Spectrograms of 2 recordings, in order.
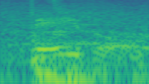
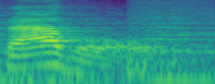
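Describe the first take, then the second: First: It does not sound like the word babble. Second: It sounds like the word babble. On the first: This is how it was said in childhood. "when I was a kid, we always pronounced it Babel" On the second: This is technically the intended pronunciation. "babble like babbling"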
